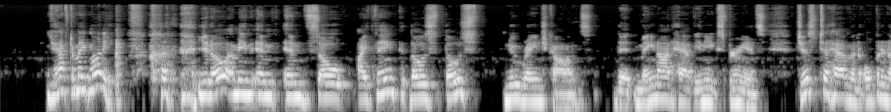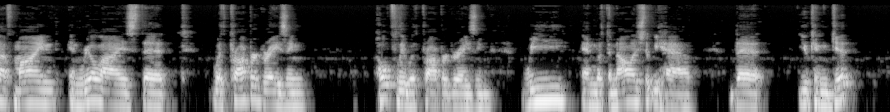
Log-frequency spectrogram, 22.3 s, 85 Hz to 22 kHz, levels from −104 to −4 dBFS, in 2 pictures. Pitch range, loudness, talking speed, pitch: 120-190 Hz, -19 LUFS, 145 wpm, 150 Hz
